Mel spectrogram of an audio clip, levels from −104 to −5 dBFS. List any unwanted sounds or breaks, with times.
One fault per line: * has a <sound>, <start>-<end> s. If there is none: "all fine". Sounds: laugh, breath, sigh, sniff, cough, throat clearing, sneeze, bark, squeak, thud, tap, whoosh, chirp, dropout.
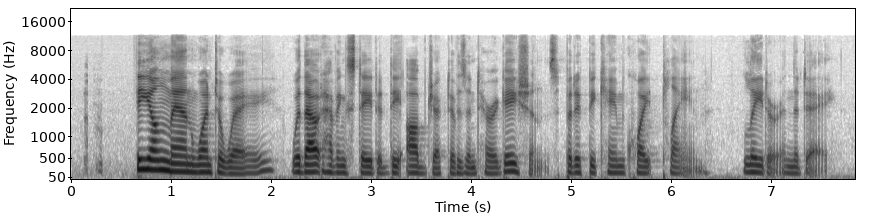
* has a cough, 0.1-0.4 s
